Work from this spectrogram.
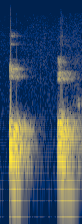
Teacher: it feels like it's made more in the throat there's more space in the mouth and the lips are slightly rounded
